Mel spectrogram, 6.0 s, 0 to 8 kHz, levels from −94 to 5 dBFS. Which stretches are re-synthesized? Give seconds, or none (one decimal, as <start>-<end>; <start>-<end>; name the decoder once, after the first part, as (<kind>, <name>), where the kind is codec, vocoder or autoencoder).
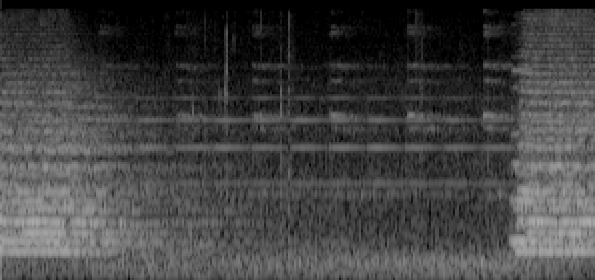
none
